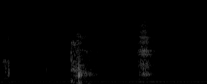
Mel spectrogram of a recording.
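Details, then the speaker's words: Two quick, small, stifled sneezes about half a second apart, with a faint room hum behind; a man's sneezes, with a tickle in the nose. "yeah it really tickles today it really sneeze I'm"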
